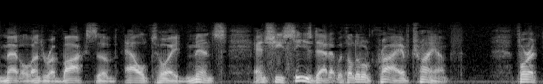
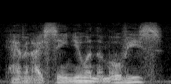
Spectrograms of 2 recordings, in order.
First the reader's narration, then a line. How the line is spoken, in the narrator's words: Tom Rogan whispered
